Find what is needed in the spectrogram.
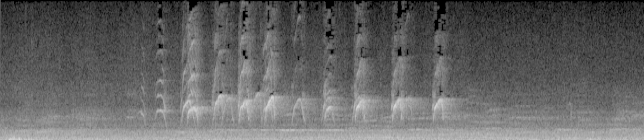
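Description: A small bird calling a quick run of about ten sharp, high chirps, each dipping slightly in pitch, at roughly three a second for about three seconds, over a low steady background rumble.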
